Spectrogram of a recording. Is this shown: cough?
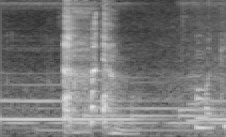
yes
